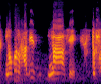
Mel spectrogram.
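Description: Speech only: a voice talking over a phone call, heard through a mobile phone's speaker with a thin, phone-line sound.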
